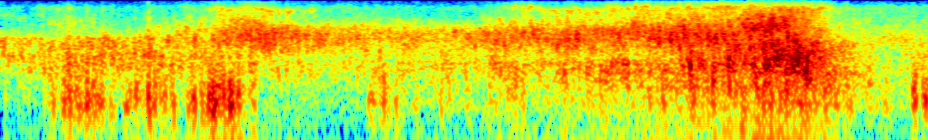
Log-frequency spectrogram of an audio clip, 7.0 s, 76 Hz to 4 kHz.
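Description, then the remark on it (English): Steady traffic noise from the road beside 202 on a Saturday morning, a broad whooshing rumble of cars going by, swelling louder as one vehicle passes near the end before fading back down. No one speaks. “This is the unfortunate part about talking when I start out, is that I've got this honk of road beside 202. And even though it's a Saturday morning, I still have all these cars going by.”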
